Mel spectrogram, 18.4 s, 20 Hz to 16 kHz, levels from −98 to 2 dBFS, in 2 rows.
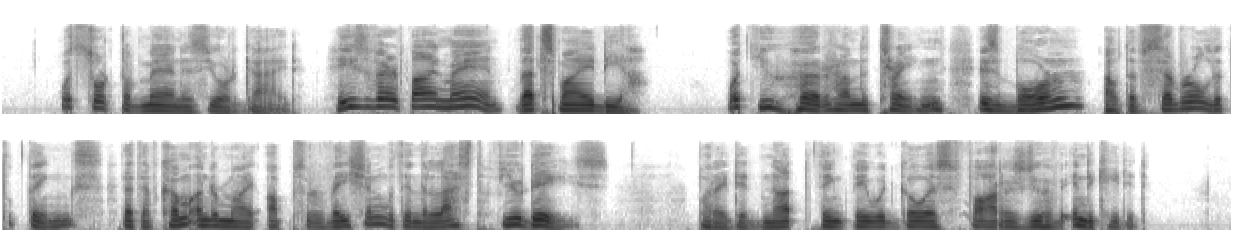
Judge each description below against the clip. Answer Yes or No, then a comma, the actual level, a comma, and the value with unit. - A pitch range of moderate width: Yes, average, 4.6 semitones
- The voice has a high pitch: No, low, 125 Hz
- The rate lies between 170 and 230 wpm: Yes, average, 175 wpm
